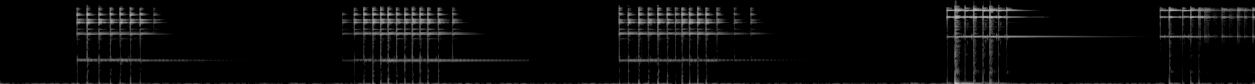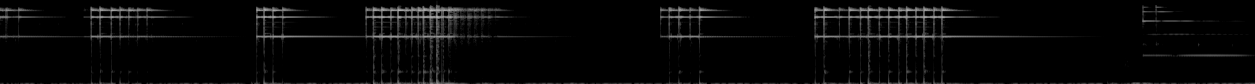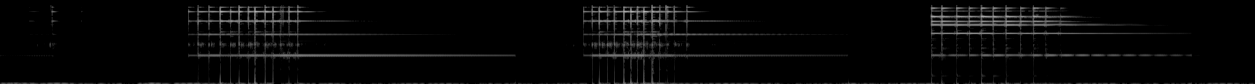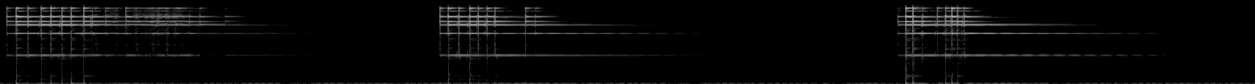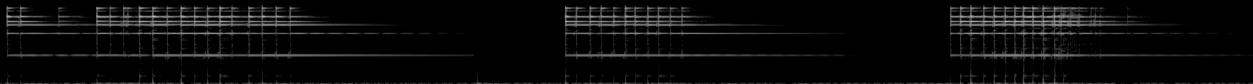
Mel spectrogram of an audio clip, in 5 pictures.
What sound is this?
Small bells, various
Recorded 4 different small bells ringing.
No post-production modifications.
Recorded with my Roland R-05 recorder in my 600 pound Eckel Portable sound booth which I bought for $150 used.
Comments / suggestions for improvement welcome. Thanks
ring, ding, bells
